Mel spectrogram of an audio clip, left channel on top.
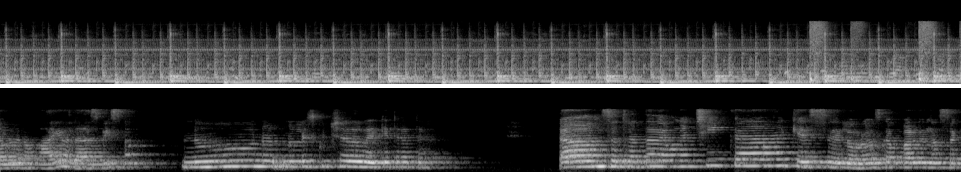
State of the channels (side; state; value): both; different; correlation 0.01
